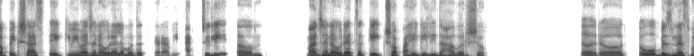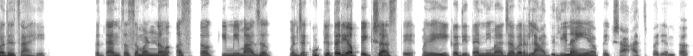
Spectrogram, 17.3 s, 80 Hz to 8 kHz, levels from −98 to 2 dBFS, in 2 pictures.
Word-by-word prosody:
अपेक्षा 220 +1 +1
असते, 210 0 0
की 215 - -9
मी 215 0 -1
माझ्या 205 0 +1
नवऱ्याला 180 -1 +1
मदत 170 -2 -2 0.2
करावी. 145 -2 -10
ॲक्चुअली 220 - -4
अ, 180 -1 -1 0.7
माझ्या 185 +4 +2
नवऱ्याचं 195 +3 +3
केक 190 -6 +1
शॉप 170 -1 0
आहे 160 0 0
गेली 160 0 -2
10 155 -1 -2
वर्ष. 140 -2 -4 1.3
तर 170 -1 -2
अ, 165 0 -1 0.2
तो 205 +1 +3
बिझनेसमध्येच 200 -1 +3
आहे. 150 -1 -5 0.7
तर - - -5
त्यांचं 205 0 +1
असं 235 +2 +1
म्हणणं 230 0 +3 0.2
असतं, 230 +2 -2 0.2
की 240 - -3
मी 230 +1 -1
माझं 195 +2 +1 0.3
म्हणजे 210 +7 -1
कुठेतरी 260 +2 +5
अपेक्षा 210 -2 +6
असते. 165 - -3
म्हणजे 170 -1 -1
ही 195 +2 +2
कधी 190 +1 -1
त्यांनी 190 -1 -1
माझ्यावर 190 +1 +1
लादली 175 - -1
नाही 230 -11 +5
आहे 160 - +1
अपेक्षा 150 0 -6
आजपर्यंत. 150 0 -12
195 Hz, 155 wpm, -27 LUFS, 170-215 Hz, 1.3 s, अपेक्षा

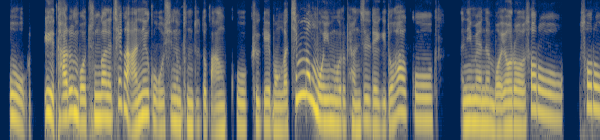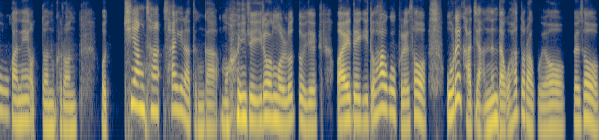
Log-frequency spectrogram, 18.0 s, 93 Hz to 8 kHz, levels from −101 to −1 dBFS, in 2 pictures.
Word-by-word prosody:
오. 180 -8 +1 0.3
예 215 -3 +7
다른 205 +5 +4
뭐 170 -2 +2
중간에 190 +1 +2
책을 265 +5 -1
안 170 -1 +2
읽어 210 -5 +1
오시는 160 +3 -2
분들도 150 -1 -4
많고 145 +2 -6
그게 155 -1 -3
뭔가 140 0 -3
친목 370 - +5
모임으로 170 -5 +3
변질되기도 155 0 -4
하고 180 -5 -3 0.4
아니면은 160 -1 +2
뭐 135 -1 -1
여러 150 0 0
서로, 205 -4 -2 0.2
서로 255 -4 -1
간에 170 -2 0
어떤 145 -3 -4
그런 140 -2 -4 0.4
뭐 - - -2 0.2
취향 275 -4 +5
차 235 -1 0
차이라든가 155 - -3
뭐 155 -1 -2 0.2
이제 185 -2 +4
이런 185 +2 +2
걸로 170 +2 +1
또 175 -4 -1
이제 150 0 -2 0.3
와해되기도 175 +2 +3
하고 235 -1 +3
그래서 170 +3 0 0.3
오래 215 - +5
가지 145 - -4
않는다고 145 +2 +1
하더라고요. 145 -8 -3
그래서 165 -3 0
170 Hz, 335 characters per minute, -19 LUFS, 150-200 Hz, 0.4 s, 예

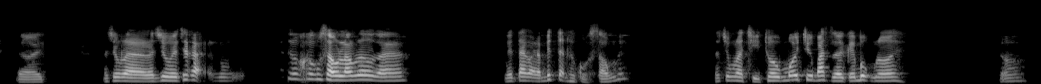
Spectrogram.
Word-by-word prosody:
Rồi, 115 -1 -8 0.7
nói 140 - -15
chung 170 0 -2
là 155 -3 +5
nói 150 - 0
chung 185 -1 +2
chắc 225 -1 -2
ạ - - +1
ưm, 170 0 -14 0.6
nhưng 250 -1 -6
không 240 -1 -4
xấu 200 -4 +8
lắm 195 +1 +5
đâu 215 -1 +3
ta. 175 +2 0 1.0
Người 155 - -7
ta 180 - +1
gọi 165 - 0
là 145 - -1
biết 220 +8 -3
tận - - -2
hưởng 145 - -12
cuộc - - -12
sống 135 +5 -6
ấy, 260 +2 -17 0.8
nói 145 - -15
chung 185 +2 -4
là 175 - +2
chỉ 275 - -5
thua 175 -1 +1
mỗi 205 +4 +1
Trư 210 - 0
Bát 200 0 +2
Giới 165 -1 +3
cái 170 - -1
bụng 200 +1 +1
thôi. 170 +1 0 1.0
Đó. 155 +3 -15
175 Hz, 220 wpm, -24 LUFS, 160-205 Hz, 1.0 s, xấu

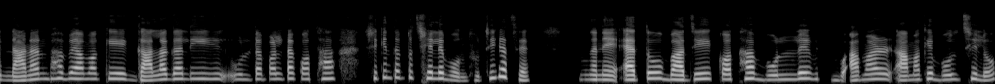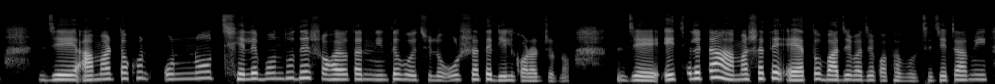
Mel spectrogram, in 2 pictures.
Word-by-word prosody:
নানানভাবে 255 +8 0
আমাকে 255 0 -3 0.3
গালাগালি, 240 +6 +2 0.4
উল্টা, 235 +1 -4
পাল্টা 250 +1 0
কথা, 250 +1 -3 0.4
সে - - -8
কিন্তু 320 -1 -6
একটা 315 +1 -8
ছেলে 280 -1 +3
বন্ধু। 175 -1 -7
ঠিক 300 +4 -1
আছে? 200 - -4 0.7
মানে 220 -1 +1 0.3
এত 215 - -20 0.3
বাজে 220 +3 +5 0.2
কথা 235 +3 +2 0.2
বললে 230 +4 0 0.5
আমার 235 +4 +1 0.3
আমাকে 225 +6 -2
বলছিলো 225 -2 -3 0.6
যে 225 0 +5 0.3
আমার 240 +4 +1
তখন 290 +2 -4 0.2
অন্য 250 +2 -7 0.4
ছেলেবন্ধুদের 265 +4 +1
সহায়তা 235 0 +2 0.2
নিতে 220 +3 -2
হয়েছিলো 205 -2 -5
ওর 225 - -4
সাথে 230 +1 +2
ডিল 190 +1 0
করার 175 -1 -1
জন্য। 155 -2 -13 0.7
যে 200 -1 +4 0.3
এই 230 - +3
ছেলেটা 275 +5 +3 0.2
আমার 230 +2 -1
সাথে 270 +2 +3 0.3
এত 205 - -7 0.2
বাজে, 215 +1 +3
বাজে 205 0 -3
কথা 185 0 -6
বলছে 165 +2 -14
যেটা 195 +2 -2
আমি 225 +1 -8
235 Hz, 140 wpm, -24 LUFS, 210-260 Hz, 0.7 s, বাজে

